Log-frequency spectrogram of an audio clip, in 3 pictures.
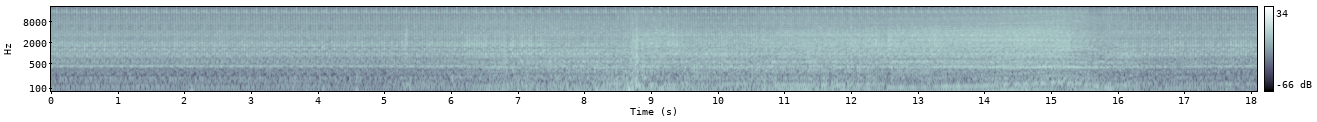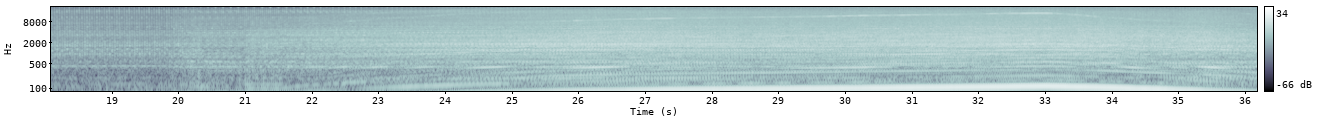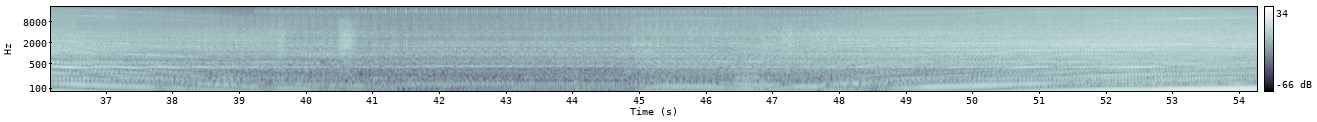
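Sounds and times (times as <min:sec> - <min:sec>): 
Renault Master 2.3 dCi diesel engine revving: 0:05.7 - 0:16.7, 0:19.9 - 0:42.2, 0:44.4 - 0:54.2.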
